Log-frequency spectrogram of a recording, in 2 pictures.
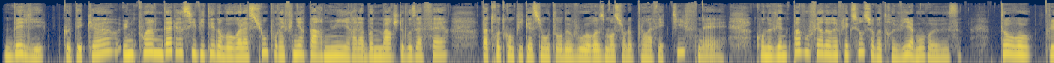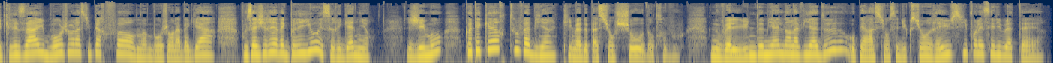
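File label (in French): horoscope, voix off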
